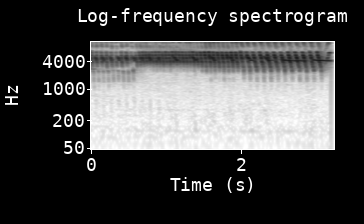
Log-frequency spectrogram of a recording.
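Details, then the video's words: Canary song for training and luring: one sustained, very rapid rolling trill, high and loud, with a steady whistled tone running through it. "Suara Kicauan Burung Kenari Menggila Untuk Masteran Dan Pikat"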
